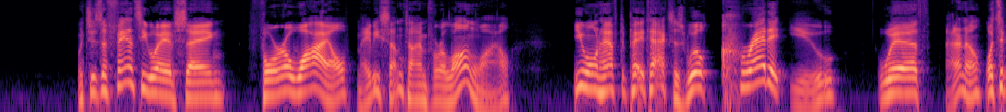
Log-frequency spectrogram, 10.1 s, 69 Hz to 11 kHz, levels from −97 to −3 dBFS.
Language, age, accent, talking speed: English, 40-59, American, 185 wpm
